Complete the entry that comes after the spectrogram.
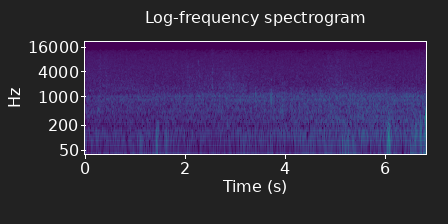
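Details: Low rumbling water and engine-like noise throughout, with a few soft knocks and no animal voice.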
